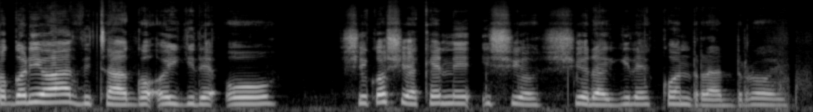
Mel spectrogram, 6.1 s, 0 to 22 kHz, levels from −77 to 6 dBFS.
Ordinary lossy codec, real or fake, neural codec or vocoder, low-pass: none; fake; vocoder, 44.1 kHz, 128 mel bands, Pupu-Vocoder; none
